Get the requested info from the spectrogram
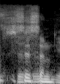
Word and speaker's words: Sisson: Like Mark Sisson, is that how you say his name? – Sisson.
